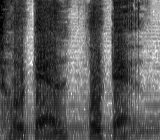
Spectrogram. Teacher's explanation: the stress in hotel is on the second syllable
